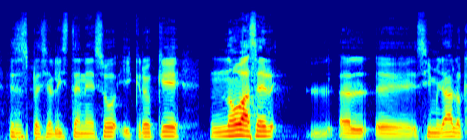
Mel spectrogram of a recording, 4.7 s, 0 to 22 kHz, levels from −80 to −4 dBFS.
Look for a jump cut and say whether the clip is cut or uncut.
cut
